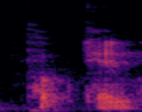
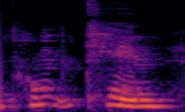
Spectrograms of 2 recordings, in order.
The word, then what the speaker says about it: Pupkin: I wanted to call him Pumpkin initially. That's what I thought it was, Rupert Pumpkin. I've never heard of Pupkin.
